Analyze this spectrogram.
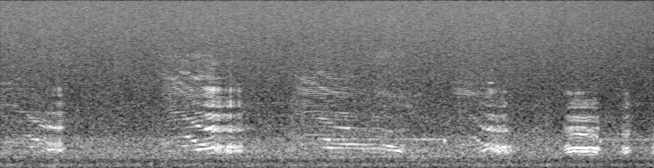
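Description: A red deer roars in a series of deep, moaning bellows, each lasting under a second.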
